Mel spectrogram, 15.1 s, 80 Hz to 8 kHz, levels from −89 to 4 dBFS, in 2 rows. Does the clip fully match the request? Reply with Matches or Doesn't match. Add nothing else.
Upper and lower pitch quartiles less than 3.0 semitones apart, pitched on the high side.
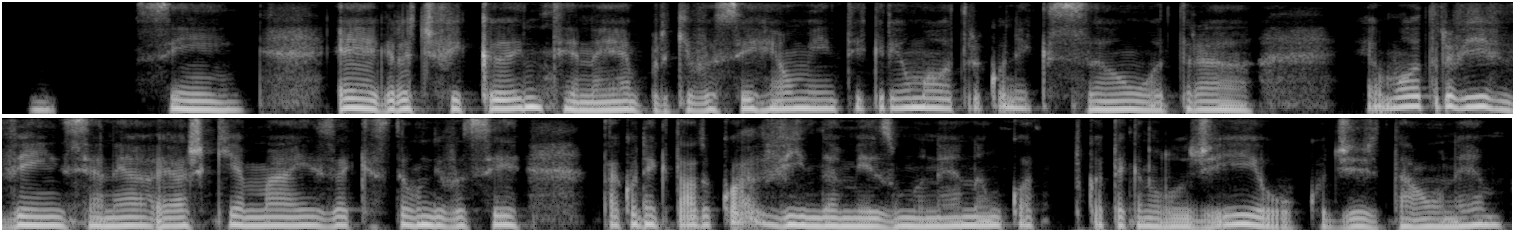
Doesn't match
